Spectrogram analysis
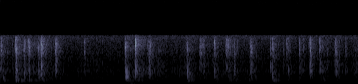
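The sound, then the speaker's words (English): Fast typing on a computer keyboard, with many quick, light key clicks in hurried bursts, a brief pause near the start, then steady rapid tapping. “Trying to type too fast, I'm making mistakes.”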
